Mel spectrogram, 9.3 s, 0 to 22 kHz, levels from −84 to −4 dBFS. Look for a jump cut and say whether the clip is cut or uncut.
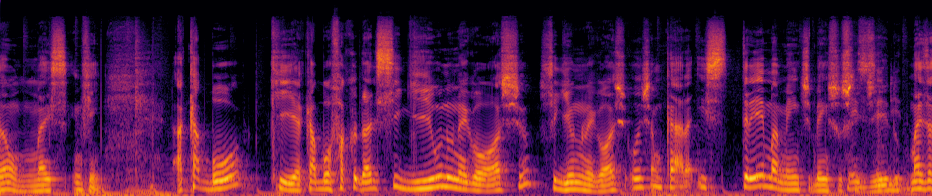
uncut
